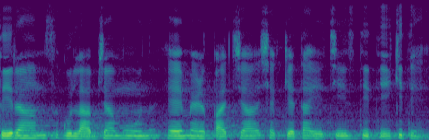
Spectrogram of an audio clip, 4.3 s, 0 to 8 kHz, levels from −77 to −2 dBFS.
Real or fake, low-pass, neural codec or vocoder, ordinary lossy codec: real; none; none; none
